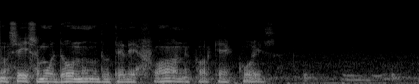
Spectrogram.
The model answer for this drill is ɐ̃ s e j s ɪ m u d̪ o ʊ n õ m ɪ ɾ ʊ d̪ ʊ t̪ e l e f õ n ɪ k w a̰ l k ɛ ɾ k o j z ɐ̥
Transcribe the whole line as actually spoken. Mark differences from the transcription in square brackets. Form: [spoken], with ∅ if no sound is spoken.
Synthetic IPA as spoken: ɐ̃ s e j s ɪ m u d̪ o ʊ n [ũ] m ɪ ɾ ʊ d̪ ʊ t̪ e l e f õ n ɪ k w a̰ l k ɛ ɾ k o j z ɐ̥

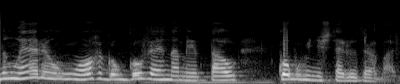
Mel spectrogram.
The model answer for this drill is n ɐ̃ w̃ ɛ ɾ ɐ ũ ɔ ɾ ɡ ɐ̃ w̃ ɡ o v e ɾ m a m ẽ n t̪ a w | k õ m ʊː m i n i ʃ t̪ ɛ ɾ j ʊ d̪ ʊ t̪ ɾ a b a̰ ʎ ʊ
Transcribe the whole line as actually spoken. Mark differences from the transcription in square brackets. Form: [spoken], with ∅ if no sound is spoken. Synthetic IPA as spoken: n ɐ̃ w̃ ɛ ɾ ɐ ũ ɔ ɾ ɡ ɐ̃ w̃ ɡ o v e ɾ [n] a m ẽ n t̪ a w | k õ m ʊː m i n i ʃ t̪ ɛ ɾ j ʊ d̪ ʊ t̪ ɾ a b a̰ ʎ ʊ

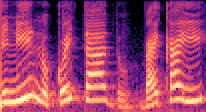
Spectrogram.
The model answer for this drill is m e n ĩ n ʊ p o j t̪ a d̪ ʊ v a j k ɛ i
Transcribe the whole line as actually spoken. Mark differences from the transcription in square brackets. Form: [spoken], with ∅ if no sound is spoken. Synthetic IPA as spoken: m [i] n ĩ n ʊ [k] o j t̪ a d̪ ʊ v a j k [a] i

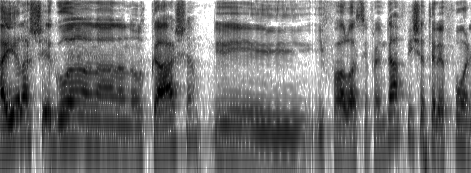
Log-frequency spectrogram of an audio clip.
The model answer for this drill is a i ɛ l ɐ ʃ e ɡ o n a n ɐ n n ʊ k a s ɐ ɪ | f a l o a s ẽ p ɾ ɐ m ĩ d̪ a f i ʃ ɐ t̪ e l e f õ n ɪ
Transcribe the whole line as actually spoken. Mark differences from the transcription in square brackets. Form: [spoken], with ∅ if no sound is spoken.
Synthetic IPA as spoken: a i ɛ l ɐ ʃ e ɡ o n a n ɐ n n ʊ k a [ʃ] ɐ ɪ | f a l o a s [ĩ] p ɾ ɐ m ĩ d̪ a f i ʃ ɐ t̪ e l e f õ n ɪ

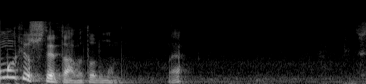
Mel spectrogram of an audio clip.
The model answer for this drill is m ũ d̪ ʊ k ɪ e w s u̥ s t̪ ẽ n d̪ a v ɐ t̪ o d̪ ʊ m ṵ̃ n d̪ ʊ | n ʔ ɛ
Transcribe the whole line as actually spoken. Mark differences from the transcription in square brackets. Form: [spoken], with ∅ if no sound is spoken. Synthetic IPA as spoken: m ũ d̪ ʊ k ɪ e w s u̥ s t̪ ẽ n [t̪] a v ɐ t̪ o d̪ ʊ m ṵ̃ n d̪ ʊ | n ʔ ɛ

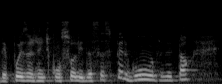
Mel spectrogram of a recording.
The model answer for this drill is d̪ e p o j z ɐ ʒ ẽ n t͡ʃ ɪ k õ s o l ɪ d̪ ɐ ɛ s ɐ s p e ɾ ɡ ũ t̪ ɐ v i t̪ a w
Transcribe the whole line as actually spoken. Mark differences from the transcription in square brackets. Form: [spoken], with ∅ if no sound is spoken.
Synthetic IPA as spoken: d̪ e p o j z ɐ ʒ ẽ n t͡ʃ ɪ k õ s o l [i] d̪ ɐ ɛ s ɐ s p e ɾ ɡ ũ t̪ ɐ [z] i t̪ a w

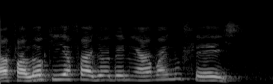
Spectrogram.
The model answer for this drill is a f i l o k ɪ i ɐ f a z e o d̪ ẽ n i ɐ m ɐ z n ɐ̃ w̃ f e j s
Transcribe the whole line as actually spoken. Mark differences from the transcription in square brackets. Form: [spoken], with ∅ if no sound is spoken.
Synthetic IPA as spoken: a f [a] l o k ɪ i ɐ f a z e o d̪ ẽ n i [a] m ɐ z n ɐ̃ w̃ f e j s

